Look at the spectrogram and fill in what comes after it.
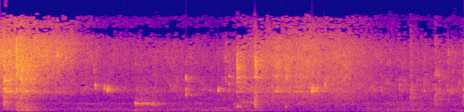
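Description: Chopped green onion and aromatics sizzling in hot oil in a wok. The sizzle flares up loudly as they hit the oil, then settles into a steady sizzle with a few short clicks.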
